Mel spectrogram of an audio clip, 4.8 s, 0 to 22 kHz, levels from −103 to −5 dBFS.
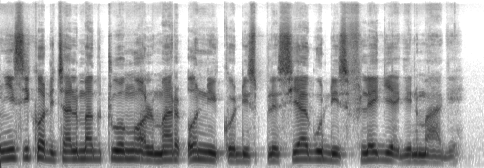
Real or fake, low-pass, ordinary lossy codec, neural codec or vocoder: fake; none; none; vocoder, 44.1 kHz, 128 mel bands, Pupu-Vocoder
